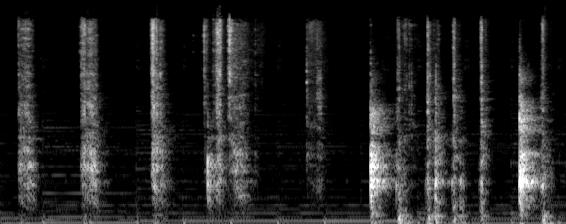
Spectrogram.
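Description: Fresh cilantro is chopped with a knife on a board, a close run of crisp, uneven cuts and rubbing scrapes, sparse at first and then quickening into denser clusters, with a low steady hum beneath.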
